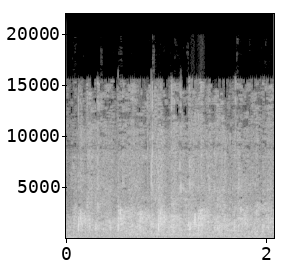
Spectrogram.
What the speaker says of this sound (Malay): Beri tepukan kepada UTM.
